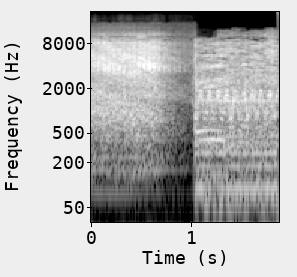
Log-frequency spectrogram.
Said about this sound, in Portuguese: Ele comprou uma ambulância, ligou a sirene e saiu dirigindo aí de uma forma muito arriscada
